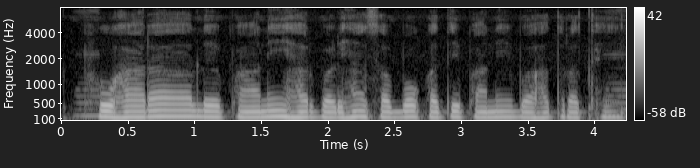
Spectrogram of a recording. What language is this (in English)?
Chhattisgarhi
